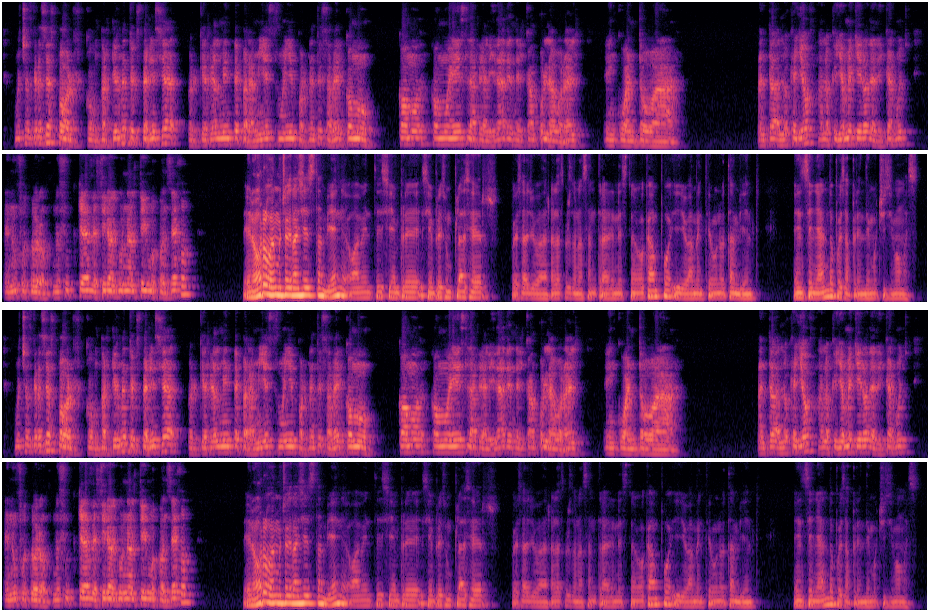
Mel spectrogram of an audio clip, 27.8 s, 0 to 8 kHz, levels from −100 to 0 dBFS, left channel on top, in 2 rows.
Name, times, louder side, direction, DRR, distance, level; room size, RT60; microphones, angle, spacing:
voice 1, 0.2-5.5 5.9-8.6 9.0-10.2 11.3-13.6 13.9-16.7, right 1 dB, 10° right, 2.1 m, -31 dB
voice 2, 17.5-25.2 25.8-27.6, left 4 dB, 75° left, 0.5 m, -27 dB
7.5 x 4.8 x 4.1 m
head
